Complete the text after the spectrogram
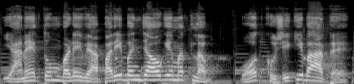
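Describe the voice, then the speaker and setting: A man's voice: high-pitched, lively intonation, moderate pace, fairly bright tone, faint music behind. A man voicing a poor, humble young village tea seller in a cartoon story, with a pleading, questioning manner. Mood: curious, eager.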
